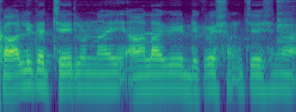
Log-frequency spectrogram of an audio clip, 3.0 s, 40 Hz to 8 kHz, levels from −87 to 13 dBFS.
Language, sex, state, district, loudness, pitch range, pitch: Telugu, male, Andhra Pradesh, Anantapur, -19 LUFS, 120-130 Hz, 125 Hz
